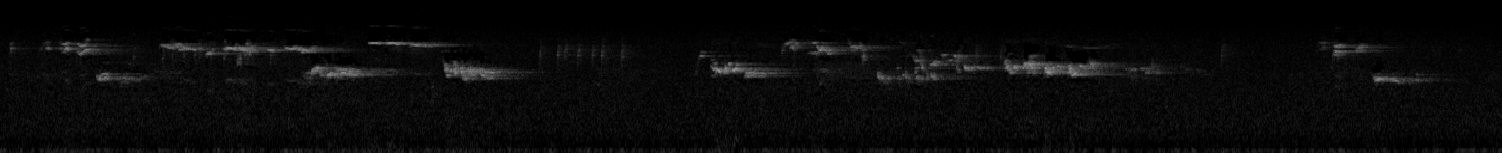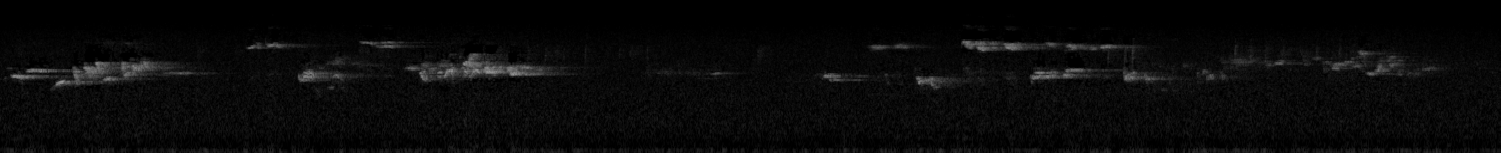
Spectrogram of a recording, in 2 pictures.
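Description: Birdsong: high, warbling phrases lasting a few seconds each, with short pauses between them, over faint steady background noise.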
